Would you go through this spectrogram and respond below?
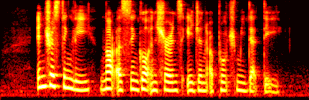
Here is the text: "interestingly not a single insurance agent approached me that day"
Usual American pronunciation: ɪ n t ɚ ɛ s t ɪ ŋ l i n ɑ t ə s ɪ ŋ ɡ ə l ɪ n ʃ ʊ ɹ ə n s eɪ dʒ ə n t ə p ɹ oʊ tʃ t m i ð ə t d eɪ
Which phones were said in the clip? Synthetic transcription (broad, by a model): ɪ n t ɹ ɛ s t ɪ ŋ l i n ɑ t ə s ɪ ŋ ɡ ə l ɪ n ʃ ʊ ɹ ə n s eɪ dʒ ə n t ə p ɹ oʊ tʃ m i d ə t d eɪ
